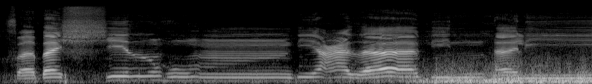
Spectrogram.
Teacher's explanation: Shinnya diberikan nabrah, kemudian roknya tipis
